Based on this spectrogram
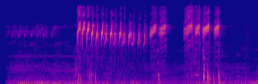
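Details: Flamboyan in besetan song: soft high ticking notes, then a dense run of fast, bright chirps, a short pause, and another quick burst of piercing notes.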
